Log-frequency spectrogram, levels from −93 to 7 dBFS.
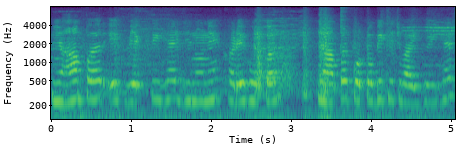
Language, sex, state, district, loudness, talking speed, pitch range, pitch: Hindi, female, Haryana, Jhajjar, -19 LUFS, 175 wpm, 230-250 Hz, 235 Hz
